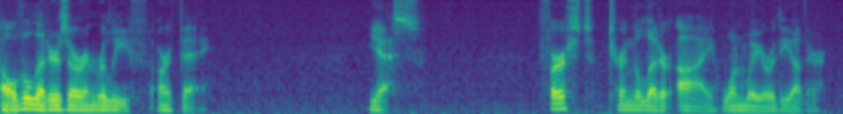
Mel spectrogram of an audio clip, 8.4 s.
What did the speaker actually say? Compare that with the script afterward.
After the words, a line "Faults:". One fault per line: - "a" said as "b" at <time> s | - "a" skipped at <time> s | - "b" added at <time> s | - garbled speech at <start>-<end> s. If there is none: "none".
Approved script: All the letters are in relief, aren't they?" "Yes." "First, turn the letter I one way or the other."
All the letters are in relief, aren't they?" "Yes." "First, turn the letter I one way or the other."
Faults:
none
